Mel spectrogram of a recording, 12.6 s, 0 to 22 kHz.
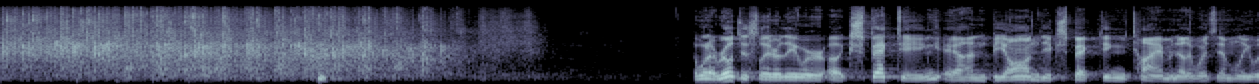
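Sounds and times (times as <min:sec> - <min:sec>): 
room full of people applauding the speaker: 0:00.0 - 0:05.1
speech: 0:07.0 - 0:12.5.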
